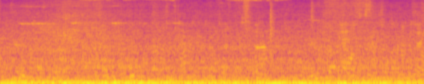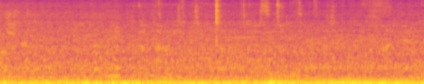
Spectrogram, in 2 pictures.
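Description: A bus engine rumbles steadily while riding along.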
